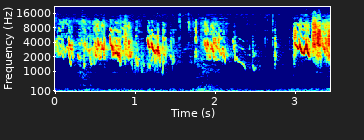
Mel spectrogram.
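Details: Budgerigar chirping: bursts of scratchy, warbling chatter mixed with short squawky notes, loud phrases at the start and again near the end with a quieter pause between, over a faint low hum.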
